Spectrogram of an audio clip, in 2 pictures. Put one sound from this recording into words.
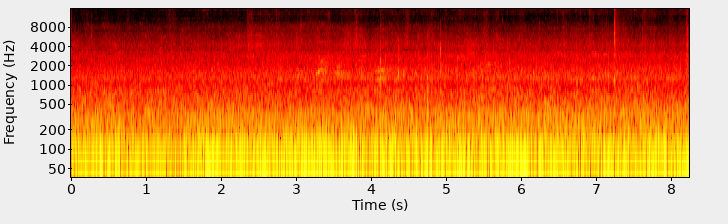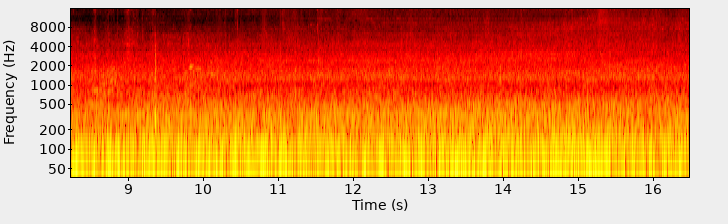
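Outdoor city noise rumbles steadily with a low hum.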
